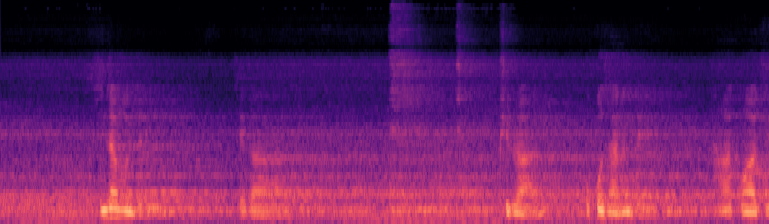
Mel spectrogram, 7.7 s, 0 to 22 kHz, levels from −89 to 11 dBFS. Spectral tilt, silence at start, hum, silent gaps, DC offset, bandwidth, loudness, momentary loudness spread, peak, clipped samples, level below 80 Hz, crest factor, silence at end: -8 dB/octave; 0 s; none; none; under 0.1%; 8.2 kHz; -18 LUFS; 15 LU; 0 dBFS; under 0.1%; -46 dBFS; 18 dB; 0 s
